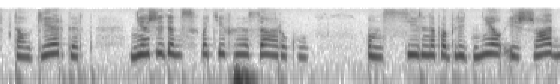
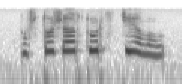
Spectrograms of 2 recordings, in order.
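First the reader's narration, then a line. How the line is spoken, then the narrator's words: Pleading. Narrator (Russian): взмолился Герберт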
